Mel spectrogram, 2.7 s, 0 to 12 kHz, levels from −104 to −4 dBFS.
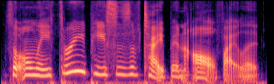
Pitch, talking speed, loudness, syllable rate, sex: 265 Hz, 195 wpm, -19 LUFS, 5.2 syllables/s, female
